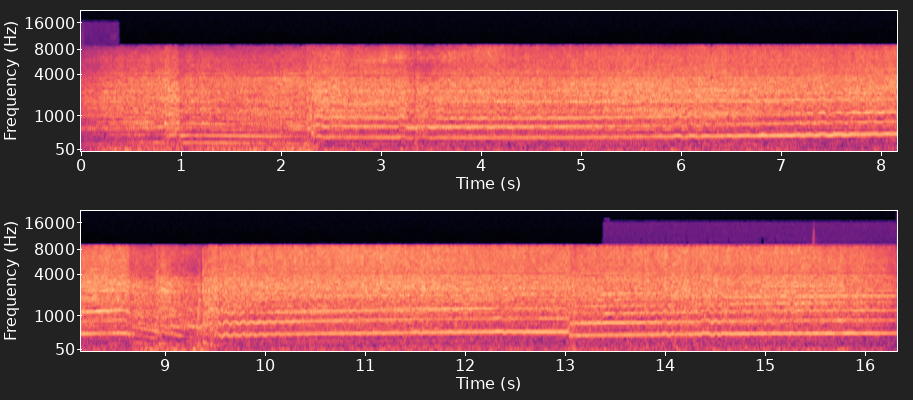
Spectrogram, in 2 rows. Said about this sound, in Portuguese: esse filme é de uma Ferrari F40 LM dirigida por Jacques Lafitte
